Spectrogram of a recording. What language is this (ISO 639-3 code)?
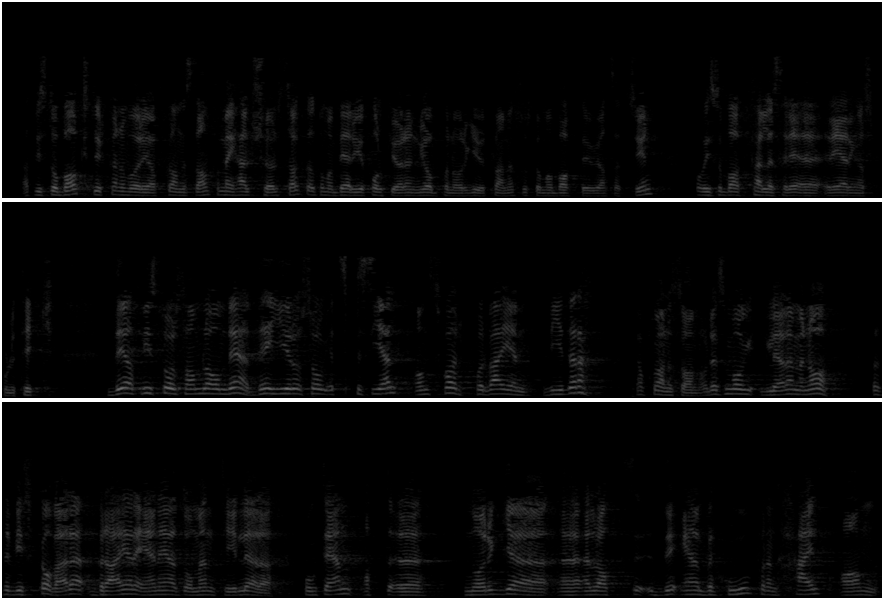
nno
